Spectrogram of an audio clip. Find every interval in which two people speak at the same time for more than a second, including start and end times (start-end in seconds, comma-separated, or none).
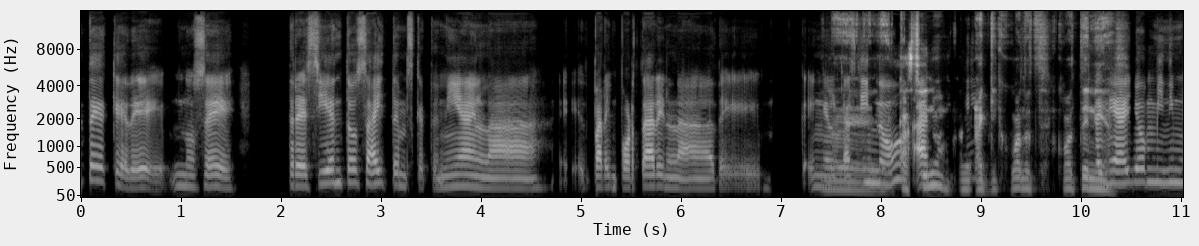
7.4-9.0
